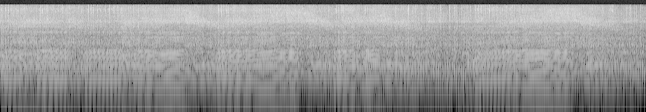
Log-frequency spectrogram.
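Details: Two-stroke weed trimmer/edger after replacing deteriorated fuel lines (supply and return), carb primed, pull-started. A high, buzzy note blips up and down with the throttle and catches cleanly each time. Runs properly.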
